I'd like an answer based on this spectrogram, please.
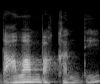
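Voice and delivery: low, soft muttering under the breath.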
